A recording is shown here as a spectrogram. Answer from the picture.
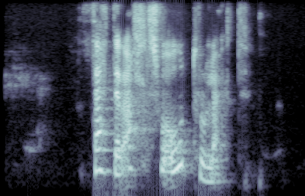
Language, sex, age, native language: Icelandic, female, 40-49, Icelandic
